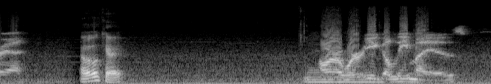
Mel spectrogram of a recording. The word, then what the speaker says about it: Ig-Alima: Or where Eagle Lima is. Eagle Lima. Is that how you say it? Yeah, cuz it's like kind of Iggy.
